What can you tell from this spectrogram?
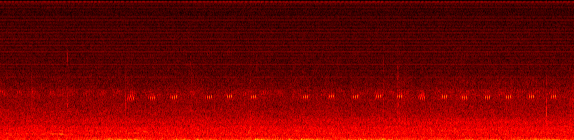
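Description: An insect chirping in short, high pips about three times a second, with a gap about five seconds in, over a low steady rumble.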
